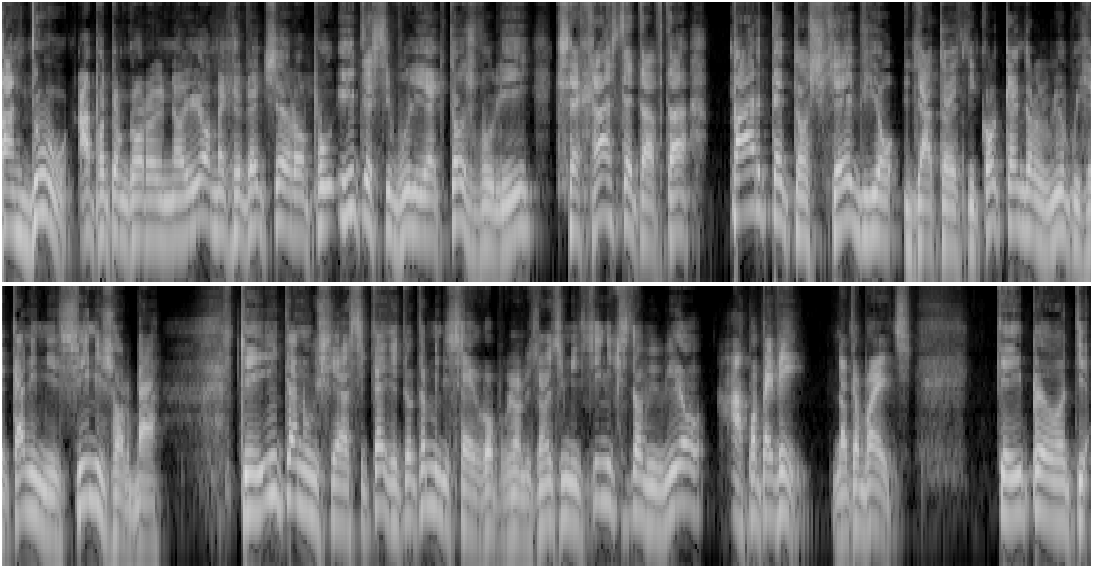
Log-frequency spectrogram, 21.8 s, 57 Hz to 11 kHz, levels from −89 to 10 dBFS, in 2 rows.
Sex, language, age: male, Greek, 60-79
